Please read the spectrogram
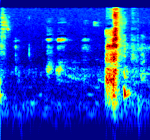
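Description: A girl's stifled laugh: one short, sharp, breathy snort about one and a half seconds in, let out while she tries to hold it in during a phone call.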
